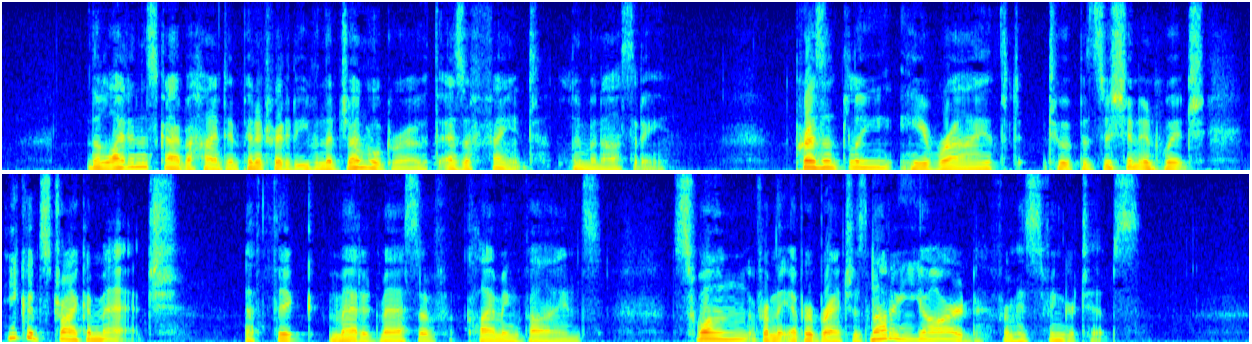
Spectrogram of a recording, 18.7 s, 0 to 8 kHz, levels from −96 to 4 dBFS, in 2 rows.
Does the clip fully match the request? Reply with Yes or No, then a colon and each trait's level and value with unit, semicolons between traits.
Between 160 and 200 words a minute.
No: average, 150 wpm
